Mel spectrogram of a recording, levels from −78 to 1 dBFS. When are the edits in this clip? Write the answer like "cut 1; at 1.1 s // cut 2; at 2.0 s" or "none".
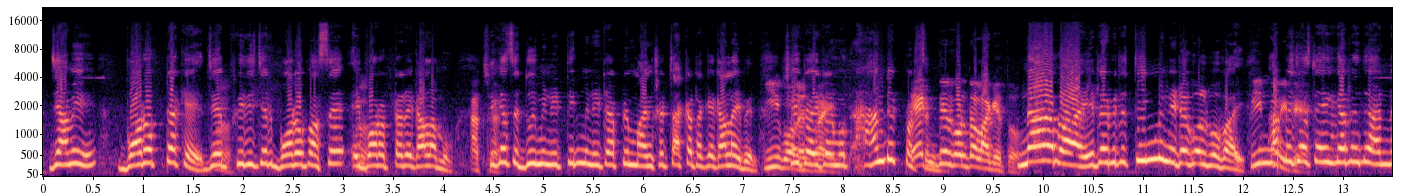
none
